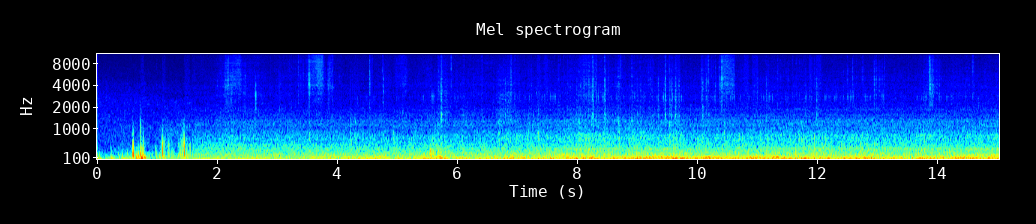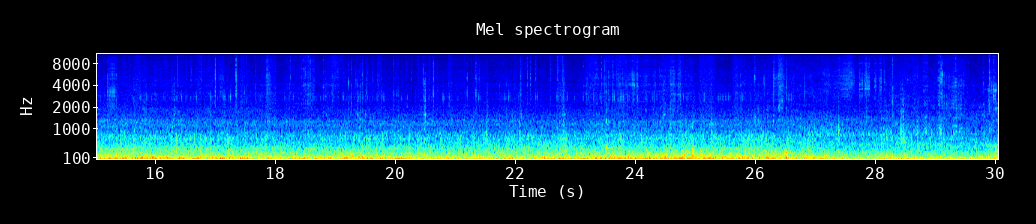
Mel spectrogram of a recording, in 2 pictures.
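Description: Inside a car driving over a gravel track: steady low road rumble with scattered clicks and ticks. A couple of knocks sound about a second in.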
